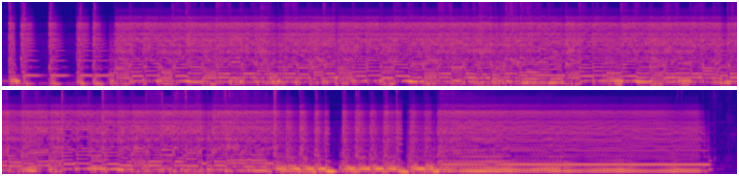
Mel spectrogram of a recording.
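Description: Fret King Super Hybrid electric guitar on its bridge pickup through high-gain distortion, set with lots of gain, scooped mids and boosted bass, playing fast metal riffs. The guitar growls, and the playing ends on a long held chord that is cut off sharply near the end.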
